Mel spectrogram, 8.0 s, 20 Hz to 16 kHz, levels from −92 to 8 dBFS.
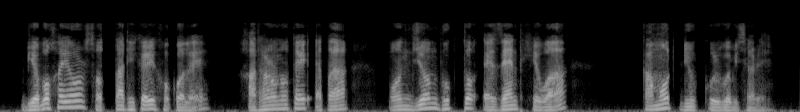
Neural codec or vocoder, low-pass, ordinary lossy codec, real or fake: codec, 16 kHz, 4 kbps, FreqCodec, smaller model; 7.2 kHz; none; fake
